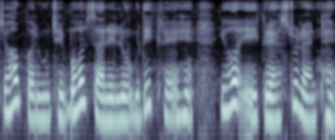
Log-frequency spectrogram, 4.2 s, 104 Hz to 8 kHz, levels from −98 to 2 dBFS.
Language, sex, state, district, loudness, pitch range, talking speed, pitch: Hindi, female, Himachal Pradesh, Shimla, -18 LUFS, 200-265 Hz, 185 wpm, 215 Hz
